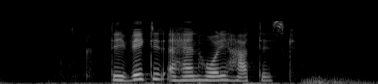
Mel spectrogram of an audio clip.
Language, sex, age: Danish, female, 23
